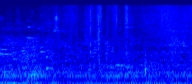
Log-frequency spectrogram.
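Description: Hands scrape and rustle through dry spice powder in a metal pot.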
